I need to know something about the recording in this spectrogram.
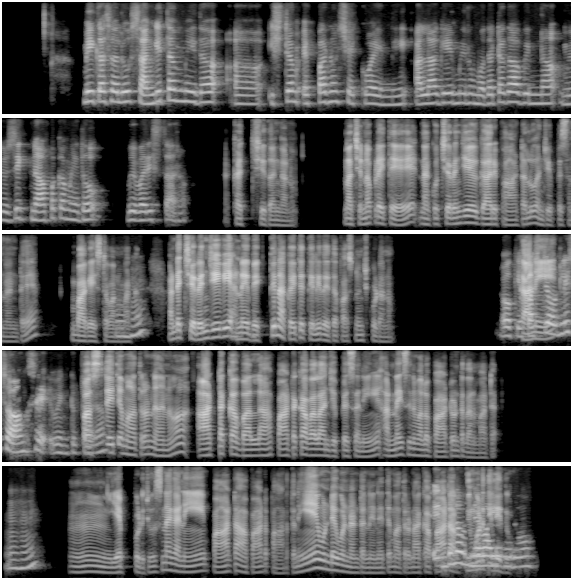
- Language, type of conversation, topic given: Telugu, podcast, మీకు గుర్తున్న మొదటి సంగీత జ్ఞాపకం ఏది, అది మీపై ఎలా ప్రభావం చూపింది?
- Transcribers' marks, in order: other background noise; in English: "మ్యూజిక్"; tapping; in English: "ఫస్ట్"; in English: "ఫస్ట్ ఓన్లీ"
